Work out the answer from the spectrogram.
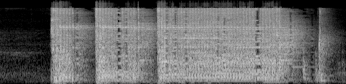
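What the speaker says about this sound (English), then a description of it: "So I'm going to get in here with a chisel and just spread it open just a little bit." A chisel is driven into a stuck ball joint on a 2007-2012 Nissan Versa, producing loud, harsh, rattling metallic hammering in several close, sustained bursts separated by short gaps.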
